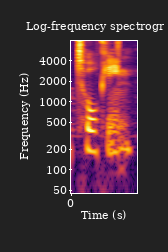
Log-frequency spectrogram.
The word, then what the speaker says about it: Tolkien: Lewis and J.R.R. Tolkien, which I recently learned is the correct pronunciation, I've been calling him Tolkien my whole life, is one of the most significant in history.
